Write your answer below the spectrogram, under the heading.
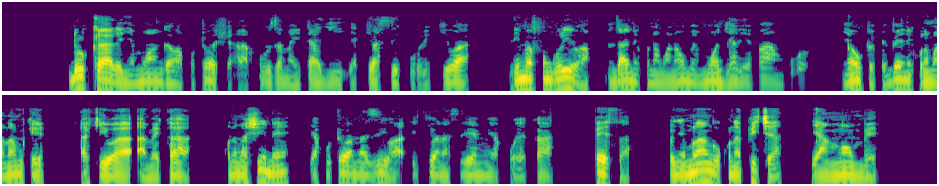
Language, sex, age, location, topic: Swahili, male, 25-35, Dar es Salaam, finance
